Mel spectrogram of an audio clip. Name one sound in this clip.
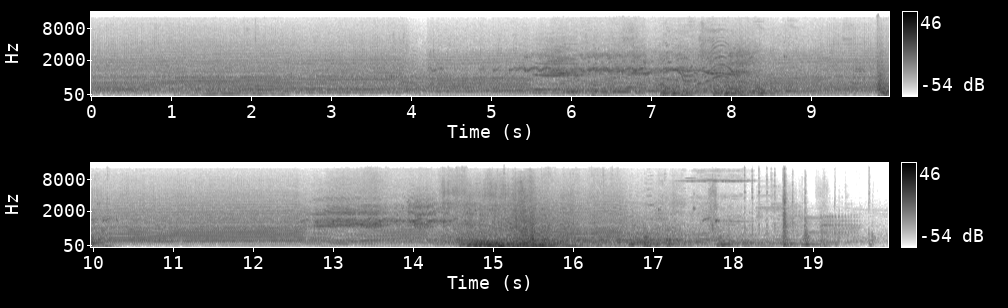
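A car engine hums steadily and revs as the car drives.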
